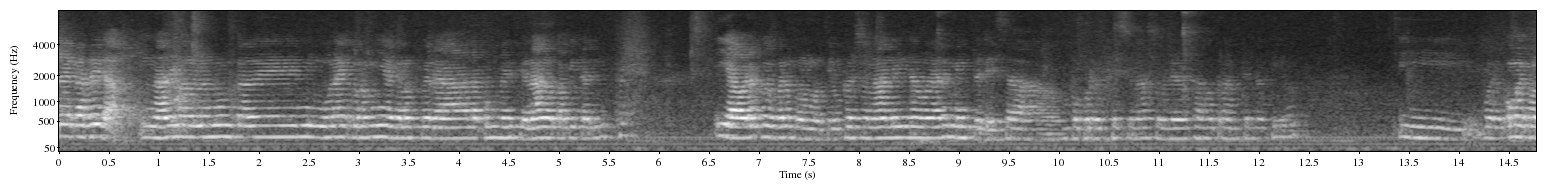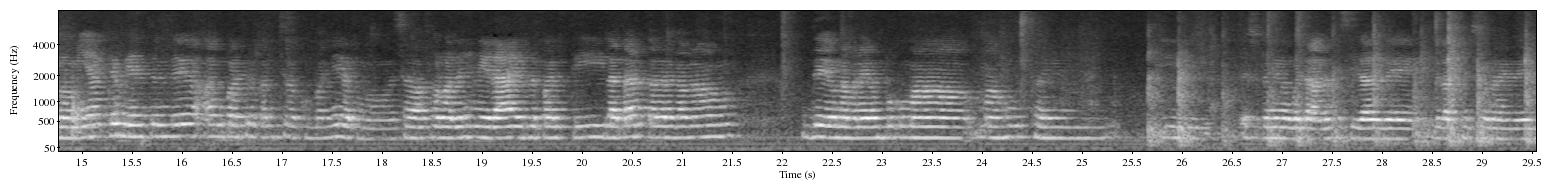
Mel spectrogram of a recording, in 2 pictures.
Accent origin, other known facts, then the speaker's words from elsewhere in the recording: Osuna, Andalusia, Spain; vengo de Osuna, notaria del centro del mundo.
